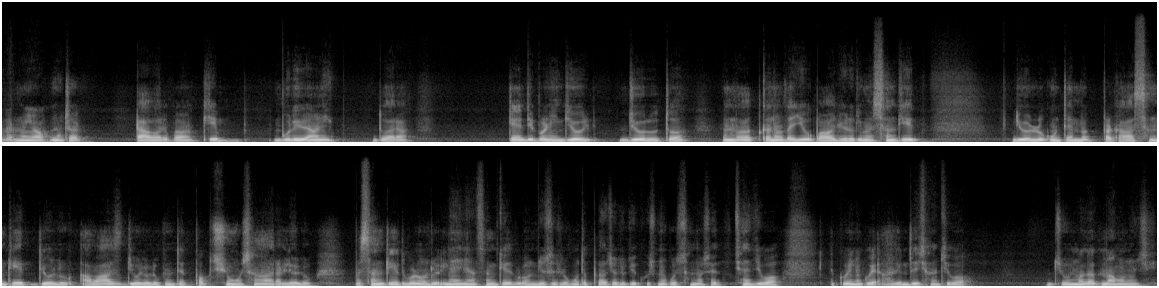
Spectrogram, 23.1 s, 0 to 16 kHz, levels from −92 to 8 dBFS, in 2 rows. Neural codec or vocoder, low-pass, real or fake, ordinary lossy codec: autoencoder, 48 kHz, 32 numbers a frame, DAC-VAE, trained on Japanese speech; 14.4 kHz; fake; none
